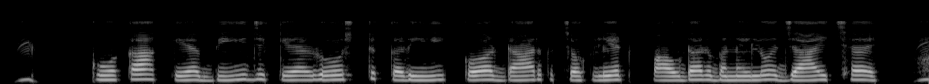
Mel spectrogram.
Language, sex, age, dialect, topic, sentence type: Maithili, female, 18-24, Angika, agriculture, statement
